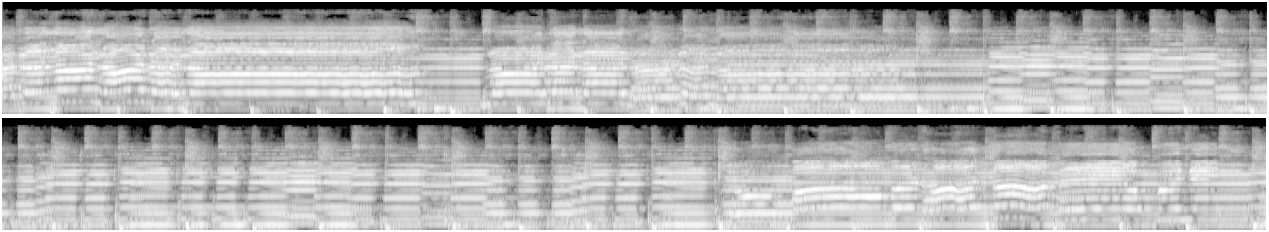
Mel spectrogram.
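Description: A woman singing a Hindi group song (samuh geet) over instrumental accompaniment with a steady beat.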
